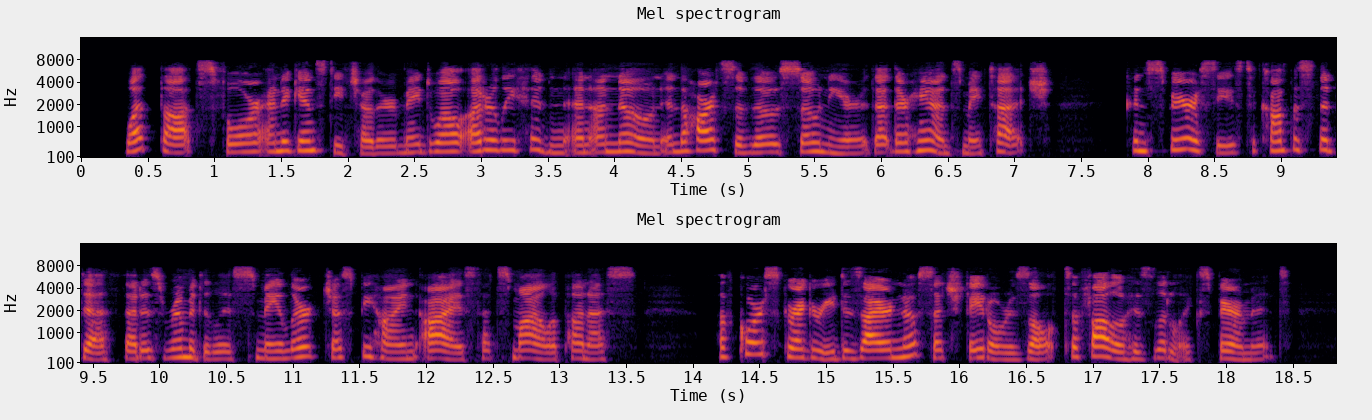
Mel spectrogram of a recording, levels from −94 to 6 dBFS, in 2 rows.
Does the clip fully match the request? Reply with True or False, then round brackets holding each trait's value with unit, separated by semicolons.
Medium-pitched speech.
False (240 Hz)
